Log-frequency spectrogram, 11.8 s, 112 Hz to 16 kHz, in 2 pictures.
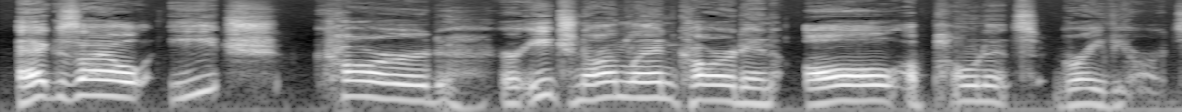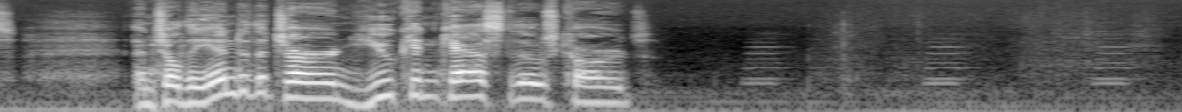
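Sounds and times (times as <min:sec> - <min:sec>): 
steady low hum: 0:00.0 - 0:11.8
speech: 0:00.1 - 0:09.2
car alarm repeating a short harmonic honking tone: 0:09.5 - 0:11.8.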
